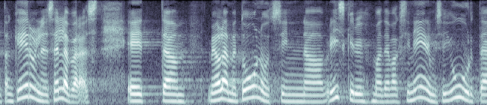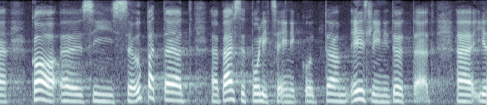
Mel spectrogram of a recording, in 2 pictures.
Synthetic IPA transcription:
t̪ːˑo̞nke̞ːɾulinese̞lːe̞pæɾɑ̰st̪e̞t̪ː | me̞o̞le̞me̞t̪o̞ːnud̪̥sinːɑriskiɾyhmɑd̪̥e̞vɑksine̞ːɾimise̞juːrd̪e̞kɑsiːsɤpːe̞t̪ːˑɑjɑd̪̥ | pæːst̪ed̪̚po̞lʲit̪se̞jnikːˑud̪̥e̞ːsliːnit̪ø̞ːt̪ːˑɑ̰jɑ̰d̪̥jɑ

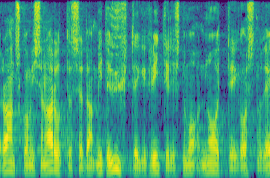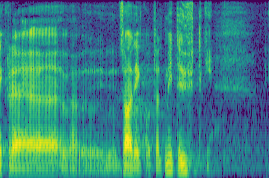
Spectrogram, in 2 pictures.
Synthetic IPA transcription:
rɑɑnd̪̥usko̞misjo̞nɑɾut̪ːˑɑsːe̞d̪ɑmit̪ːe̞yht̪eɡ̥ikriːt̪ʲːˑilist̪no̞ːt̪ʲːˑiejko̞st̪nud̪e̞kre | sɑːd̪ikːˑut̪ːˑelt̪mit̪ːˑe̞yht̪ki

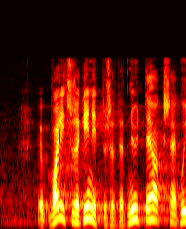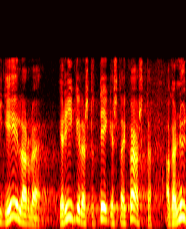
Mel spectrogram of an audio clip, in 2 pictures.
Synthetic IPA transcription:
vɑlʲit̪suse̞kinʲːit̪ːˑuse̞d̪̥e̞t̪nyːd̪̥̚t̪e̞ɦɑksekujɡ̥ie̞ːlɑrve̞jɑɾiːɡ̥ilest̪rɑt̪ːˑe̞ːɡ̥ijɑst̪ɑjkɑjɑst̪ɑɑɡ̥ɑnyː

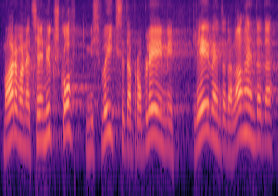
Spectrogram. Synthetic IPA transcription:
mɑɑrvɑne̞t̪se̞onyksko̞ht̪misvɤ̞jksse̞d̪̥ɑpro̞ble̞ːmi | le̞ːve̞nd̪ɑd̪ɑlɑɦe̞nd̪ɑd̪̥ɑ

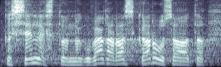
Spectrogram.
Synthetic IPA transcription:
kɑsːe̞lːest̪o̞nːnɑɡ̥uvæɡ̥ɑɾɑskeɑɾusɑːd̪̥ɑ

